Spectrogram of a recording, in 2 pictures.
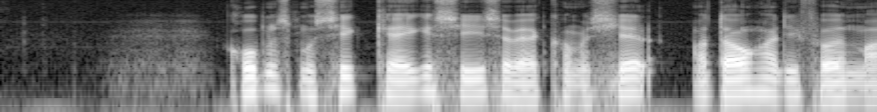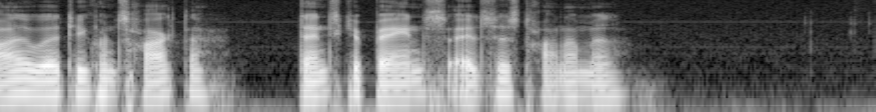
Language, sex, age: Danish, male, 36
